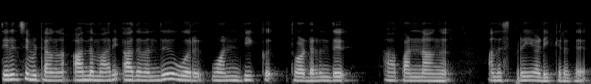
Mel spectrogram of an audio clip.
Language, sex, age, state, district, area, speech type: Tamil, female, 18-30, Tamil Nadu, Thanjavur, rural, spontaneous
